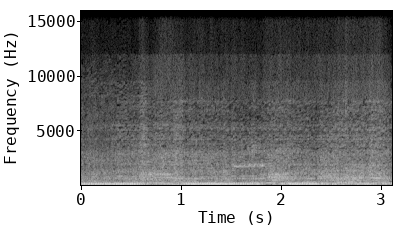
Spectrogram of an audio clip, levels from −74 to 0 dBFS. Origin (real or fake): fake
